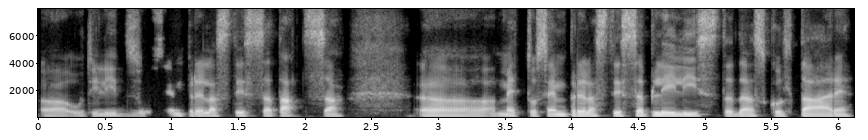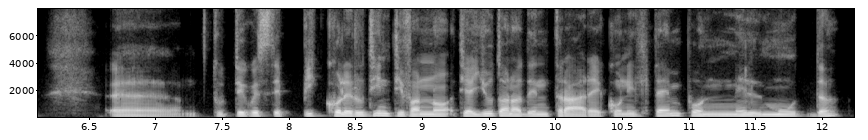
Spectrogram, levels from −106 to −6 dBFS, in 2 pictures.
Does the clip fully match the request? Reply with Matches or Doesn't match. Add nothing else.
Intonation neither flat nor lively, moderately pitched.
Doesn't match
